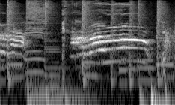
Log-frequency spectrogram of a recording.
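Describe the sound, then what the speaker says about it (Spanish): A cat lets out a series of drawn-out, wailing meows that rise and fall in pitch, close and clear, with a brief bump near the end. "¿Por qué llaman a Raúl los gatos?"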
